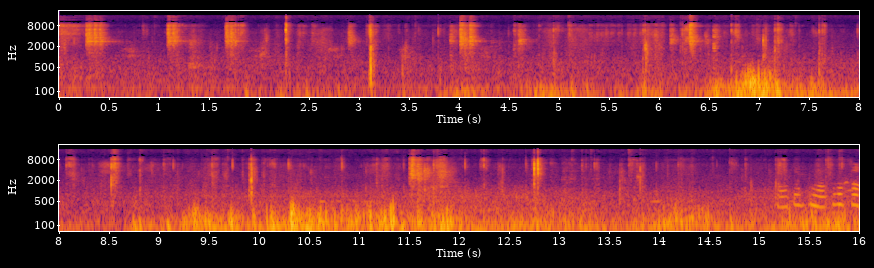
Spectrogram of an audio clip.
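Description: Wind rumbling on the microphone in uneven gusts, with scattered light clicks. A voice starts near the end.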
